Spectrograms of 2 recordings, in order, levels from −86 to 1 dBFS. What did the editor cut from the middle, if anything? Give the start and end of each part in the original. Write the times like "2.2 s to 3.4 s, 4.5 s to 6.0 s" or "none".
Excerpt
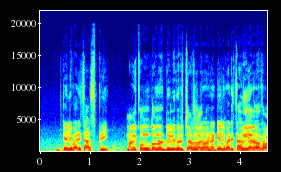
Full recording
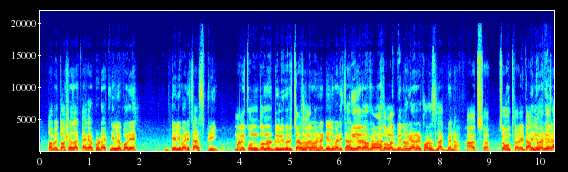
none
